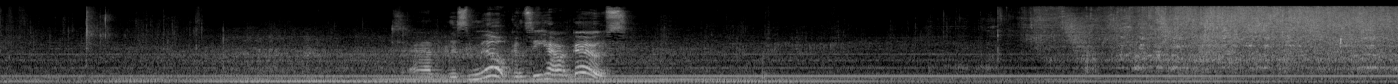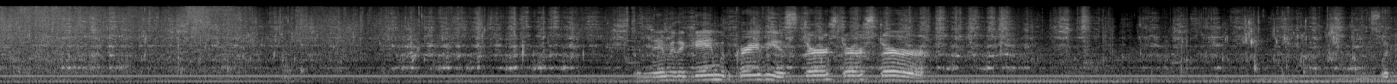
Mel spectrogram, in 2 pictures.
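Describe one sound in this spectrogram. Thick sauce bubbles and sizzles in a hot pan.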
